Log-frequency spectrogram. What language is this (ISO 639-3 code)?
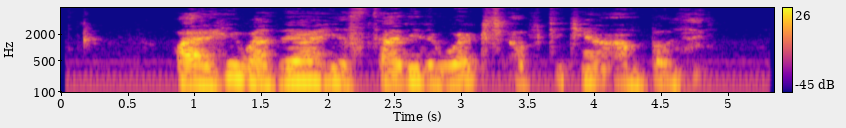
eng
